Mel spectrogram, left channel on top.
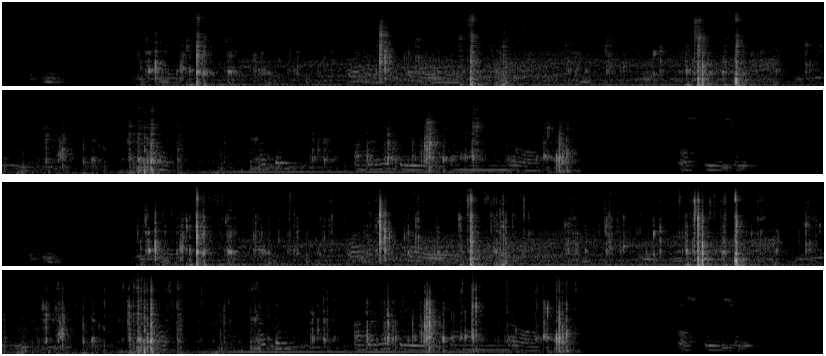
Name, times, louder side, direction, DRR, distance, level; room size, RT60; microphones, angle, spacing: voice 1, 1.3-2.2 3.5-5.6 6.3-9.3 10.6-11.7 15.4-15.7, right 2 dB, 60° right, -3 dB, 2.8 m, -61 dB
sound 1, 1.3-14.0, right 6 dB, 90° right, 0.9 m, -43 dB
sound 2, 2.0-7.8, right 1 dB, 10° right, 0.6 m, -56 dB
voice 2, 3.5-4.6 5.7-5.9 9.7-9.9 10.8-11.1 11.7-13.9 14.8-15.8, right 1 dB, 35° right, -1 dB, 4.4 m, -55 dB
9.1 x 5.5 x 3.7 m, 0.32 s
head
